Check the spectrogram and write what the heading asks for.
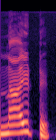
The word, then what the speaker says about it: knight: अब देखिए यहां पर भी के क्या है, साइलेंट है, नाइट, quickly, QUICKLY, quickly, quickly,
